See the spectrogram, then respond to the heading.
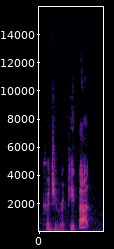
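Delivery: rising intonation with pitch rising at end. Showing learners a yes-no question: rising question intonation. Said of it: "yes, no question, rising".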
